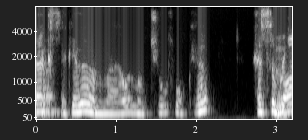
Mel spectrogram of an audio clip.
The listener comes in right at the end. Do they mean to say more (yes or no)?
no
